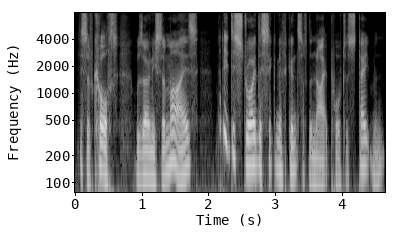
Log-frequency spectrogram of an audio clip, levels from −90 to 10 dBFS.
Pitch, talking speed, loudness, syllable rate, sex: 135 Hz, 205 wpm, -19 LUFS, 7.0 syllables/s, male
